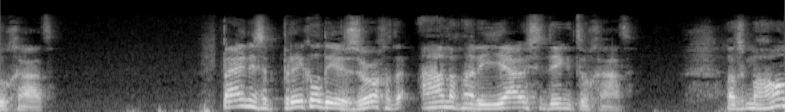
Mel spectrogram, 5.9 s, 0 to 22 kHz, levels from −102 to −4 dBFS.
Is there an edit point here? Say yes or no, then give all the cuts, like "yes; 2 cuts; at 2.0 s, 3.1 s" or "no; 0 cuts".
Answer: yes; 1 cut; at 1.6 s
